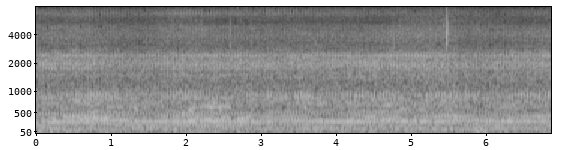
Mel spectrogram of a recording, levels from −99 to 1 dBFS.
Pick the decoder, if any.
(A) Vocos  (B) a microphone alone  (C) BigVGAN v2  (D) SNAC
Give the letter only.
B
